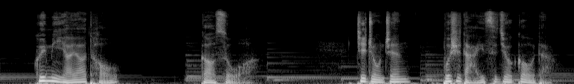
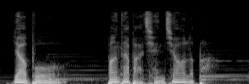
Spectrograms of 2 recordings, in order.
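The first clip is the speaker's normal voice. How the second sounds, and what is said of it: Soft, quiet voice. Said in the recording (Chinese): “小声”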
